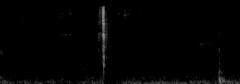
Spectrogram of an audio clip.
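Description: A single sharp click about a second in as a Spyderco Para 3 folding knife is handled and brought onto a cutting mat, with faint handling rustle around it.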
